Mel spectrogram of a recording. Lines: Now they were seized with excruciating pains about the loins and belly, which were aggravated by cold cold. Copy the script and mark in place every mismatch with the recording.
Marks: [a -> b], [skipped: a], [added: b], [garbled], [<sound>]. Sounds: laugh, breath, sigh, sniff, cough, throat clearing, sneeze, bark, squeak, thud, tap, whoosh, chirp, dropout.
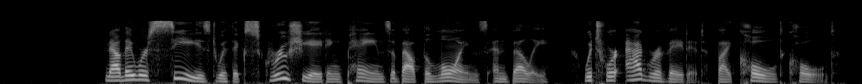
Now they were seized with excruciating pains about the loins and belly, which were aggravated by cold cold.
